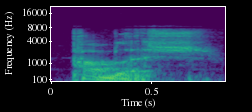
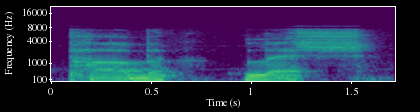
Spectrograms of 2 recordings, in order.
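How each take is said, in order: First: Said in the usual way. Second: "Publish" split as pub, pause, lish; slowly divide "Publish" into two pieces; one syllable at a time. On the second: Shown as a demonstration. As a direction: clear gap in the middle of "Publish". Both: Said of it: "one syllable at a time".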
